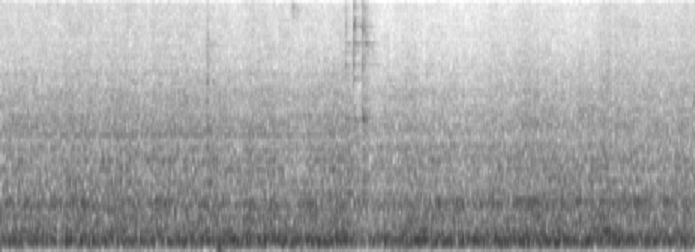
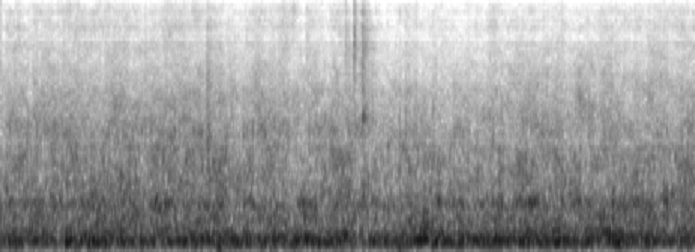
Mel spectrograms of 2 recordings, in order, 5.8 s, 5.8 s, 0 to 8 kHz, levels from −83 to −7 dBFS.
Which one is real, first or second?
first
